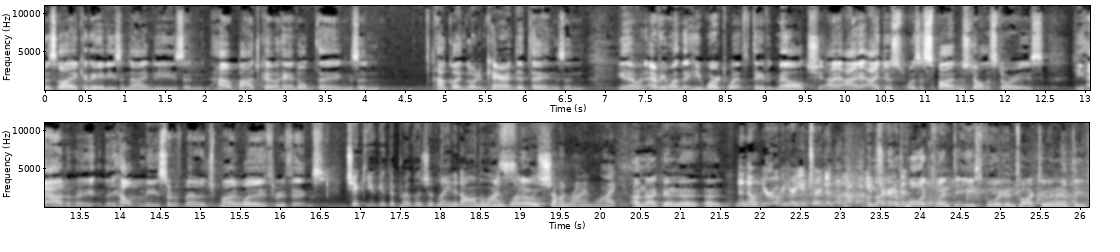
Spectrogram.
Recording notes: Powerful TV panel from ATX. Recorded June 2016 at ATX Television Festival.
